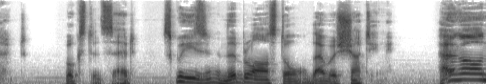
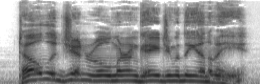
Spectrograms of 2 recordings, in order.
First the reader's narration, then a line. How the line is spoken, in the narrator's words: Trucker yelled out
